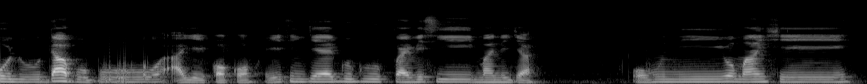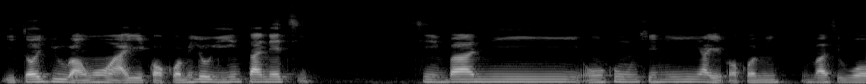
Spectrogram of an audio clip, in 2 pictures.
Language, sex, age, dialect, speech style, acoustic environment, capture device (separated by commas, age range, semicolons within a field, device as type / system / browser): Yoruba, male, 25-34, Nigeria - Lagos Yoruba, focused, people talking, mobile / Linux / Chrome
